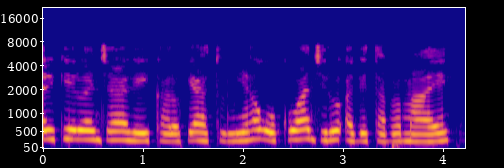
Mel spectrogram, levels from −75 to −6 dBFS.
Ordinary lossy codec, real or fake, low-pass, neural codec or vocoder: MP3, 96 kbps; real; 7.2 kHz; none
